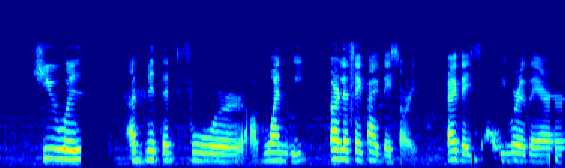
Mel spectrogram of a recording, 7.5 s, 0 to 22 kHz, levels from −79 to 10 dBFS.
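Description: From 1.08 to 1.46 s the speech sinks by something like 40 dB in speech suppressed in double talk. The echo canceller likely ducked the talker while the far end spoke.

At 1.86 to 1.96 s and again at 5.7 to 5.85 s, a faint second voice appears far below the talker. This is the other side's voice leaking through, likely uncancelled loudspeaker echo. It differs from reverberation because it is a different voice, not a tail of the talker's own.

A louder scrap of leakage follows at 6.34 to 6.4 s. Right after it, from 6.41 to 6.8 s, the talker drops by about 30 dB. The dip comes again more mildly, about 15 dB, from 7.35 s to the end.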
